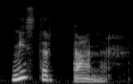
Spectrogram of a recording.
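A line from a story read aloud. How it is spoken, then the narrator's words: Voice from behind. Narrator (Russian): Голос раздался сзади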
